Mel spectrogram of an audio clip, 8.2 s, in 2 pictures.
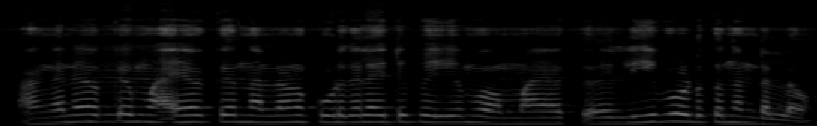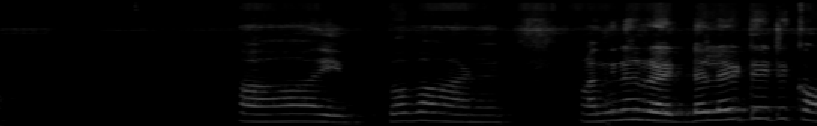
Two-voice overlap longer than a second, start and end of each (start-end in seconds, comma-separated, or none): none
